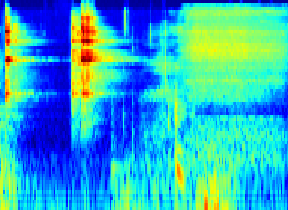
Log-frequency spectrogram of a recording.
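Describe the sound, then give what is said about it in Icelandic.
Two bright glass clinks ring out close together near the start as beer glasses are tapped in a toast during a beer tasting, followed by a soft rustle and a quiet sip or breath. “En skál, Þorgnir. Skál.”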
